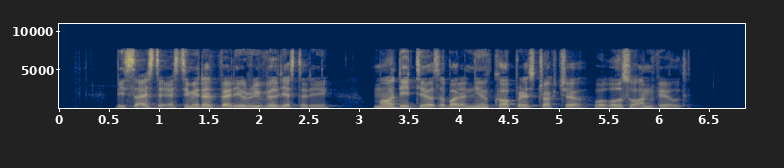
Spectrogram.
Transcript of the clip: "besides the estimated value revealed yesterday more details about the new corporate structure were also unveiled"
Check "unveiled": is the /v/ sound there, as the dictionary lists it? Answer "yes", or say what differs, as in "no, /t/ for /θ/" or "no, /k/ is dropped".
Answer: yes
